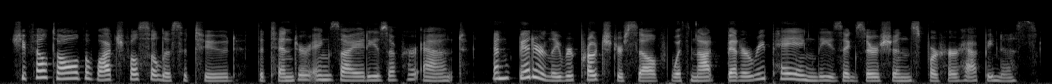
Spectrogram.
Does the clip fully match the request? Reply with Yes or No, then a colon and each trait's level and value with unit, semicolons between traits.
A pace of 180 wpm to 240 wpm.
No: average, 145 wpm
